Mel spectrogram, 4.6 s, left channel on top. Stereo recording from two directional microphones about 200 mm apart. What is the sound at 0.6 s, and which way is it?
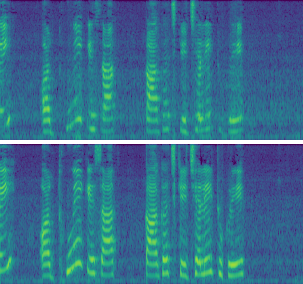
A woman's voice, 50° right (ahead or behind).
